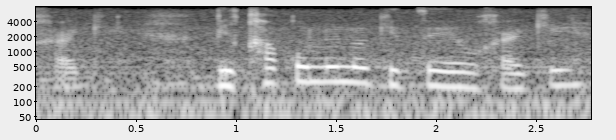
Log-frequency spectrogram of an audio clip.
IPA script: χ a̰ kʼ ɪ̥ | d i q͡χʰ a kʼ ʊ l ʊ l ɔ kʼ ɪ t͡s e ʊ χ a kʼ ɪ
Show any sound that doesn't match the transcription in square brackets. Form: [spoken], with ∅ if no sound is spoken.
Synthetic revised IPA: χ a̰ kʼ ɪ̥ | d i q͡χʰ a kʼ ʊ l ʊ l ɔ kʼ ɪ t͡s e ʊ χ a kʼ ɪ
